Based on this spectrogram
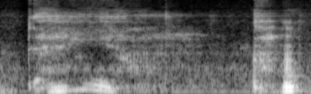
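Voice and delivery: breathless whispered damn; awed whisper. Retold or imitated. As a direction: let it slip out under your breath. Stunned by the spirit in kitchen.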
